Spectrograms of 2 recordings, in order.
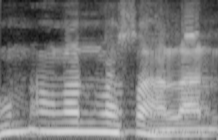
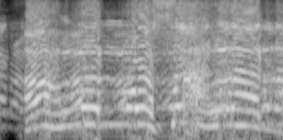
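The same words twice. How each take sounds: First: Said in the usual way. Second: High, slow calling greeting; demonstrated Arabic welcome. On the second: Shown as a demonstration. Teacher showing how to welcome children in Arabic, high drawn-out greeting. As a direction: draw the welcome out and pitch it high.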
